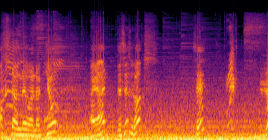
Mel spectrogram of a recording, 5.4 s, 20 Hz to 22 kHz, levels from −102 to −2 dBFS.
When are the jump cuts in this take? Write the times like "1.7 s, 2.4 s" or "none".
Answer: none

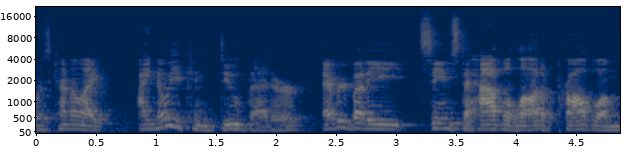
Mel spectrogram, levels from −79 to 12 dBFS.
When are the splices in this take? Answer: 2.2 s

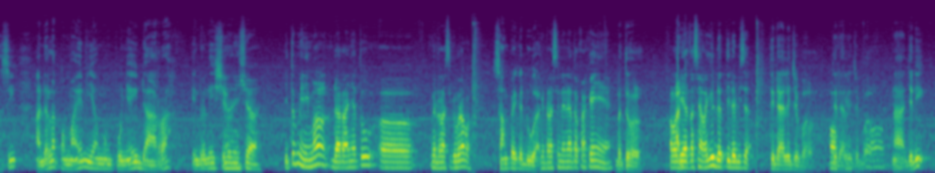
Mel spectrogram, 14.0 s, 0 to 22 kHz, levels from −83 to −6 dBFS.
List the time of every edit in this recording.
8.1 s

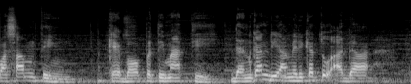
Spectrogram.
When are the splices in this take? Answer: 0.9 s, 2.2 s

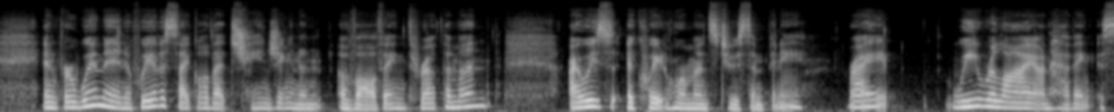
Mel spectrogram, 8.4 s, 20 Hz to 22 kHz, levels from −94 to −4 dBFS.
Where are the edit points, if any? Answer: none

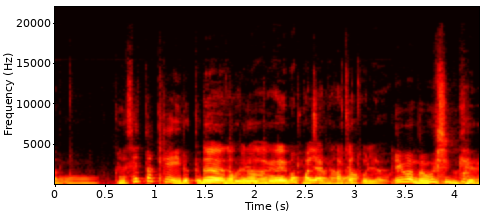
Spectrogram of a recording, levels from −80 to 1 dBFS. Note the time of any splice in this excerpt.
3.3 s

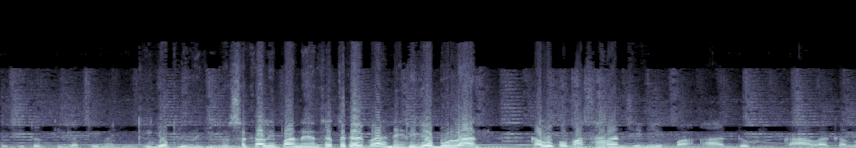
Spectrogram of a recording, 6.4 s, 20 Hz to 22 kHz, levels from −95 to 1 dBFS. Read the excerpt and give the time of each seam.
3.7 s

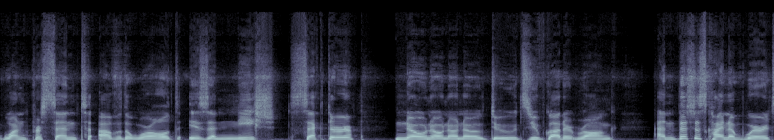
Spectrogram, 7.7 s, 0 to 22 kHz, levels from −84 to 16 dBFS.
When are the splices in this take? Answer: none

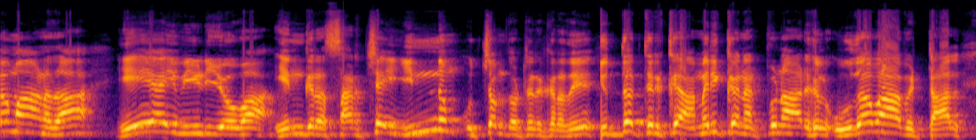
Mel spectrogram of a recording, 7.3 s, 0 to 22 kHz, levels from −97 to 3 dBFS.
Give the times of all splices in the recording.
4.5 s

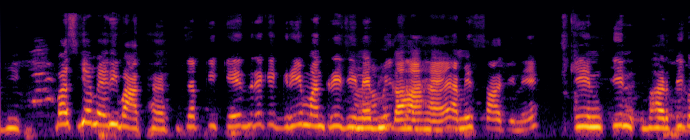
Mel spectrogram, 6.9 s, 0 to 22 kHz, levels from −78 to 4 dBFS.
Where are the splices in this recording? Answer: none

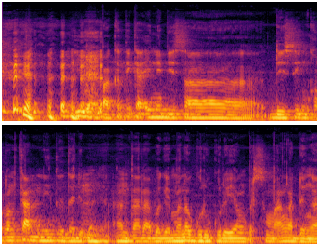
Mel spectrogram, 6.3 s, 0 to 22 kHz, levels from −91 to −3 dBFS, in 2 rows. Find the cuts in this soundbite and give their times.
1.0 s

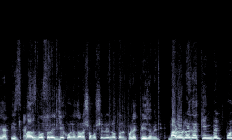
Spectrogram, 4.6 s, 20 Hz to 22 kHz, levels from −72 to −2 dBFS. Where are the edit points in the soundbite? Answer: 3.1 s

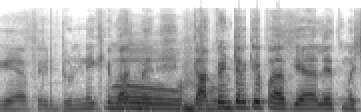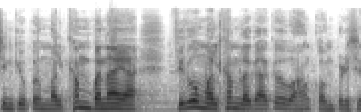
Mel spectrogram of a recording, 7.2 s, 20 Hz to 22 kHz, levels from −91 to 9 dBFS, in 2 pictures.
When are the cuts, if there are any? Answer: none

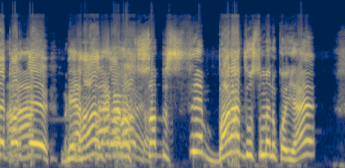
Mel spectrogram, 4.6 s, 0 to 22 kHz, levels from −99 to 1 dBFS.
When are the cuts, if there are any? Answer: 1.5 s

